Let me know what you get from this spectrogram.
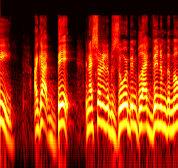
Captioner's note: imitates michael jackson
